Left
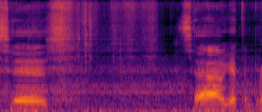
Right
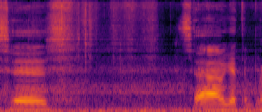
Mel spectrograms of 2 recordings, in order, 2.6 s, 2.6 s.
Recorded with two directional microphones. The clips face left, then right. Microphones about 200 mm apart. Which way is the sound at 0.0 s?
55° right (ahead or behind).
